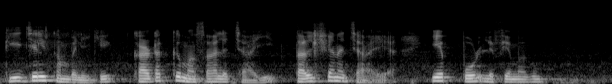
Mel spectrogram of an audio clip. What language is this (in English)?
Malayalam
